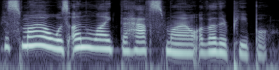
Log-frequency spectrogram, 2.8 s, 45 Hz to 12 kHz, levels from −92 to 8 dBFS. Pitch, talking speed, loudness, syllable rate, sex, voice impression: 230 Hz, 215 wpm, -15 LUFS, 6.0 syllables/s, female, very feminine, young, thin, slightly tensed, slightly weak, bright, soft, clear, fluent, slightly cute, cool, intellectual, very refreshing, sincere, slightly calm, very friendly, reassuring, unique, elegant, slightly wild, sweet, lively, slightly kind, slightly sharp, light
